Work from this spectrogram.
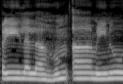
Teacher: அதாவது பா மீம் இந்த ரெண்டு எழுத்துக்களை தவிர வேறு எந்த எழுத்துக்கள் மீமே சாக்கினுக்கு அடுத்ததாக வந்தாலும் அந்த இடத்துல நம்ம என்ன செய்யணும், மீமே சாக்கினை வெளிப்படுத்தி ஓதணும். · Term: இல்ஹாரே சபவி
